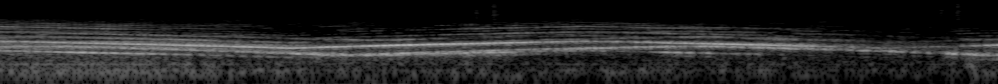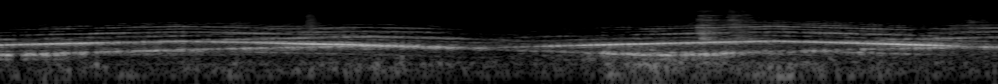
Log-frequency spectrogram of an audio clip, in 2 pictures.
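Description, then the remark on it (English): An air raid siren wails steadily during a rocket attack in Ashkelon, Israel, its pitch slowly rising and falling in long sweeps every few seconds, loud and continuous throughout with no voices over it. “That's a weird sound of a siren.”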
